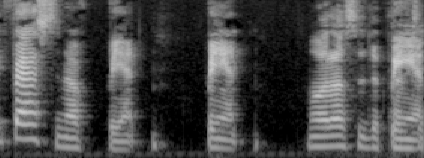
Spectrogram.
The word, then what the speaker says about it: Bant: Bant Eldrazi, because if you say it fast enough, Bant. Well, it also depends. Bant. It also depends on enunciation too. So Bant. This is me saying Bant. I don't pronounce my T's very harsh, so Bant.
